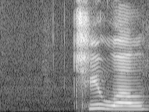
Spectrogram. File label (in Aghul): "чивал", aghul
